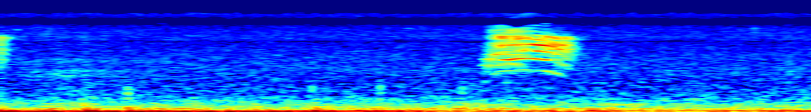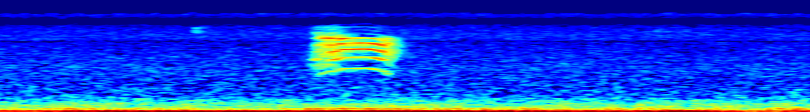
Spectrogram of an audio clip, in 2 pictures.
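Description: Gray catbird giving two harsh, cat-like mews about three seconds apart, each slurred and nasal, over a steady low rumbling hum.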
